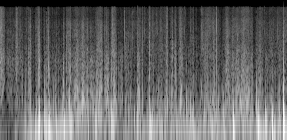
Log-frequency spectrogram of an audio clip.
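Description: A soft, stuffed green fabric cushion is held right at the microphone and scratched and squeezed with fingers. It makes dull, muffled low rustling and soft thudding bursts in an irregular stream, with almost no high-frequency content.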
